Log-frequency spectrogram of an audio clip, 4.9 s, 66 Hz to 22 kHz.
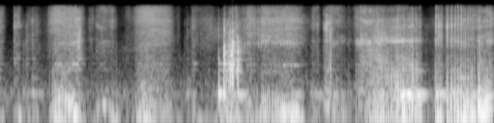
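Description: A hollow blue corrugated plastic pop tube is compressed and stretched in the hands while fingers rub along its ridges. The result is a run of raspy, scraping bursts with bright, crackly ridged texture, a faint tone around 3 kHz, and a soft low rumble between the strokes.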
